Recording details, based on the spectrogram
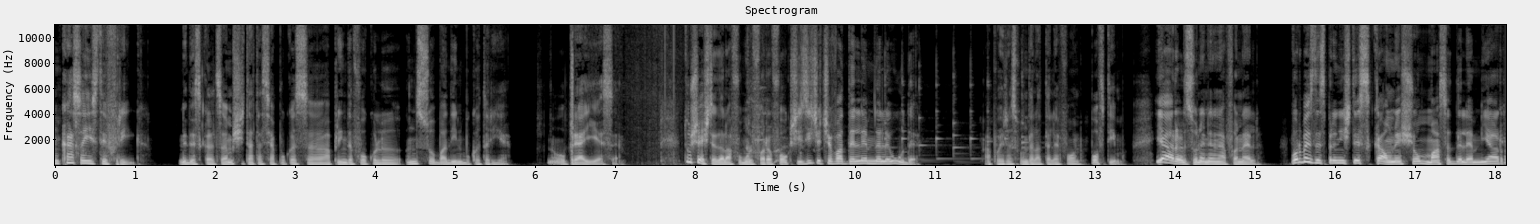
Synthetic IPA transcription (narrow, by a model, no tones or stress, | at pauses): ɨŋkasəje̞st̪e̞fɾḭɡ | ne̞d̪e̞skəlt̪səmʃit̪at̪aseapukəsəapɾind̪əfo̞kulɨnso̞bad̪inbukət̪əɾije̞̰ | nṵpɾeaje̞̰sḛ | d̪̥uʃe̞ʃt̪e̞d̪e̞lafumulfəɾəfo̞kʃizit͡ʃe̞t͡ʃe̞vad̪e̞le̞mnele̞ud̪e̞̰ | a̰po̞jrəspund̪e̞lat̪e̞le̞fo̞npo̞ft̪imjaɾɨlsunenenafəne̞̰l | vo̞rbes̬k̚d̪e̞spɾe̞niʃt̪e̞skaune̞ʃio̞masəd̪e̞le̞mnjar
